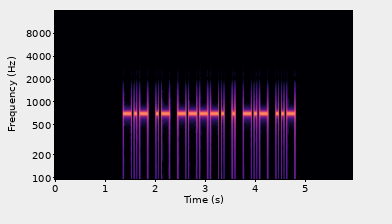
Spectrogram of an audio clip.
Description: Morse code, heard as a keyed tone, about 22 wpm, 700 Hz. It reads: KA9EKU
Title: USA Call Signs Repeated 2x 22wpm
